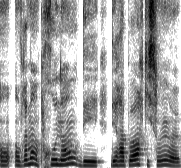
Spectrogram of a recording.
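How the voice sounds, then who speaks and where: With a dark, mellow tone, a woman talks at a medium pitch and keeps her intonation fairly even. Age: 30s. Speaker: life coach and podcast host. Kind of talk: solo reflective monologue. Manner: hesitant, many fillers.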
